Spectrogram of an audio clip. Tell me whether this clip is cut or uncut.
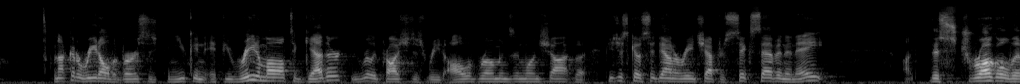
cut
